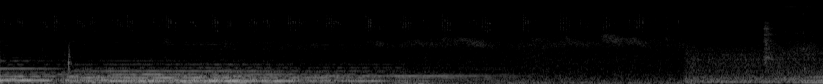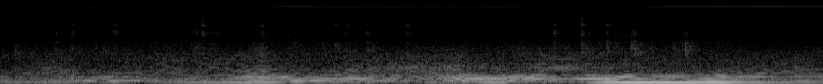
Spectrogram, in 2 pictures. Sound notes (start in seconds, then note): 4.0 wind whistling; 8.8 keys clicking; 9.0 eerie music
